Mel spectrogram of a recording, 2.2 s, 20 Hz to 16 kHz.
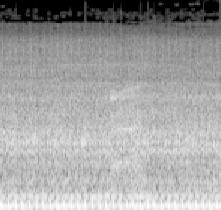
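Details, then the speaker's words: Honda Beat FI v2 scooter at idle after replacing the worn bearing at the CVT drive: steady, even idle with a smooth low pulse, the rattling and gravelly rasp gone. "Ganda Naikot wala na yung M paltik paltik dito yung akala mo yung ano gumagaralgal"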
